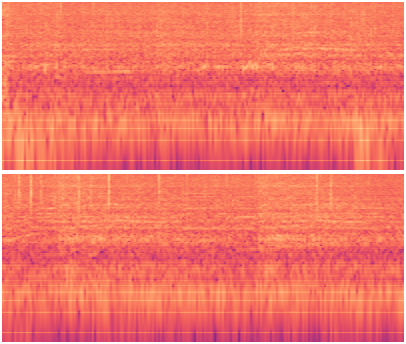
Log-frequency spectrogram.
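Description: Loud, steady din of a pachinko parlor: the pachinko machine's music and sound effects over the constant noise of the hall.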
